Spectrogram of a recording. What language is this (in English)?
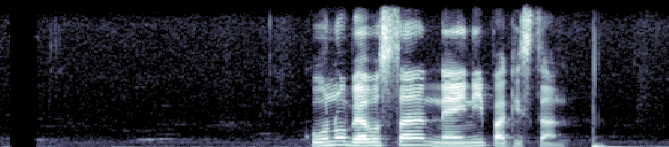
Bangla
